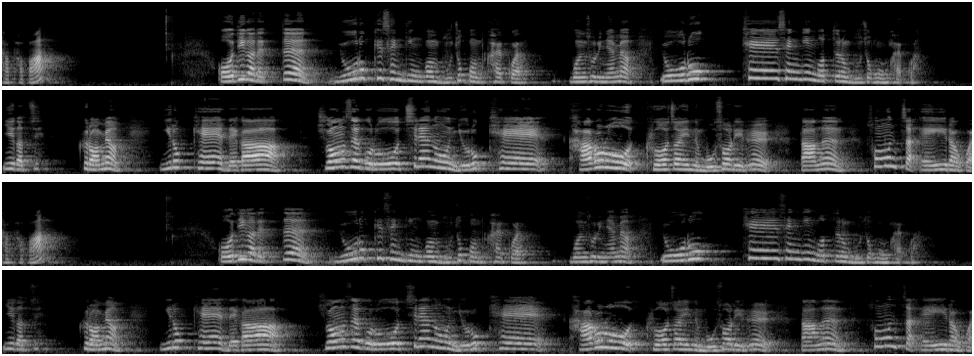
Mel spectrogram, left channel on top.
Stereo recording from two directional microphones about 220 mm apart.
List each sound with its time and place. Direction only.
0.0 s speech: 50° left (ahead or behind)
2.1 s a woman's voice: 45° left (ahead or behind)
